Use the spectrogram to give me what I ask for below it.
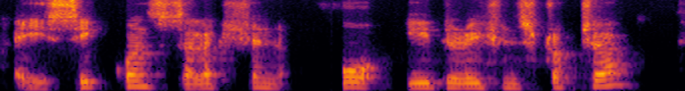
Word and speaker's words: iteration: So question number one, the correct answer is iteration. Okay. By the way, the pronunciation is iteration, IT.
